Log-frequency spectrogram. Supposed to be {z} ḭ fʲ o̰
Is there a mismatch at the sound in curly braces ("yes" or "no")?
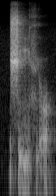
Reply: yes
